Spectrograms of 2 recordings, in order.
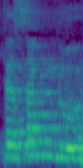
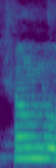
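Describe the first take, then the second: First: তেসাংডু with a spoken "te" before "sangdu"; তেসাংডু pronounced the way it is spelled, T first; T sounded. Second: সংডু said as "songdu", with no T sound at the start; সংডু spoken the correct way, no T before the S; silent T. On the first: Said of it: "টি এর উচ্চারণ হয় না". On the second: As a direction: begin সংডু straight on the S, drop the written T. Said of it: "ওই টি এর উচ্চারণটা হয় না". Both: Shown as a demonstration.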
